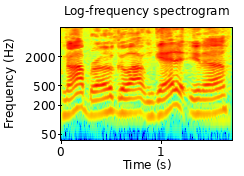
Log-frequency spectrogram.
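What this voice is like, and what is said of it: Put-on surfer bro accent. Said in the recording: “That was a white guy accent ... He was not from Cali ... You weren't bro-ing it up? ... Some surfer culture, bro”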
